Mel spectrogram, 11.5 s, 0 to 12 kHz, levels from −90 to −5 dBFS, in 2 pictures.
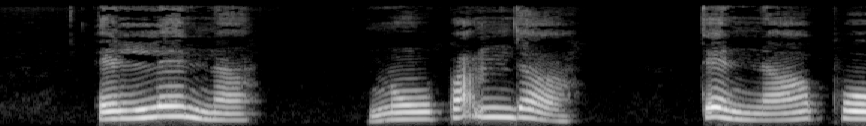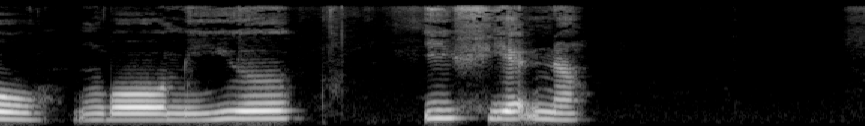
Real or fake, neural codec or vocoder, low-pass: real; none; 9.9 kHz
